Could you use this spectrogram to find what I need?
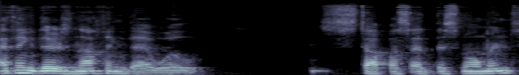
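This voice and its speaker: A man with a Georgian accent and a dark, mellow tone speaks at a very slow pace with ordinary pitch variation on a very clean recording with a silent background. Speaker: metal musician. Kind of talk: interview. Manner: halting.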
